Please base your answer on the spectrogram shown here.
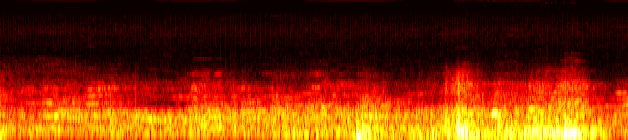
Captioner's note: crowd noise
